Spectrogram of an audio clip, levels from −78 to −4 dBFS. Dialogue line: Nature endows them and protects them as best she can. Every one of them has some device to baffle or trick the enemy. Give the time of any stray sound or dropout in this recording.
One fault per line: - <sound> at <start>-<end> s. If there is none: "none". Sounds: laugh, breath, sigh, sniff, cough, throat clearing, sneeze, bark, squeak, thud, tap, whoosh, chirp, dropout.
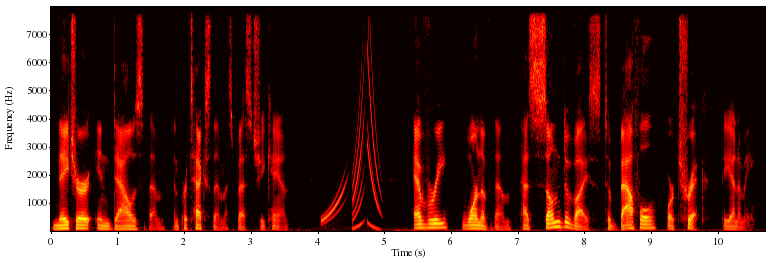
- chirp at 4.0-5.0 s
